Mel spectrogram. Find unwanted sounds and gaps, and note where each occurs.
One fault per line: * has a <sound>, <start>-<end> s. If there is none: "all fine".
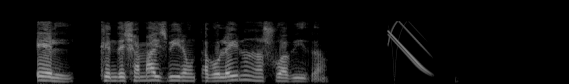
* has a chirp, 3.9-4.4 s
